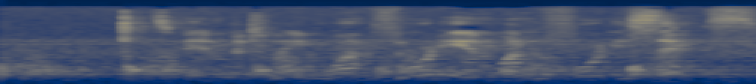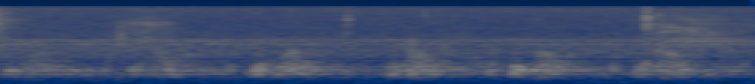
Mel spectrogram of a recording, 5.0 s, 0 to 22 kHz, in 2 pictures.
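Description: Rapid, rhythmic whooshing pulses at about 143 per minute over faint background hiss: a normal term fetal heartbeat on Doppler, rate in the 140s.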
